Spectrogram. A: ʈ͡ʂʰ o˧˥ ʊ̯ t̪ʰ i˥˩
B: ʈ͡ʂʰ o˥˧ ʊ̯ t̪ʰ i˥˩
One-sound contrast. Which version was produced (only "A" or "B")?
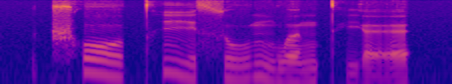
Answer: B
